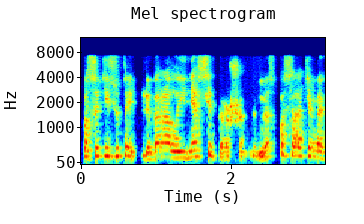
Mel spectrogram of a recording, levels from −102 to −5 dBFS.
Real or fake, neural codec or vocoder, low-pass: real; none; 7.2 kHz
